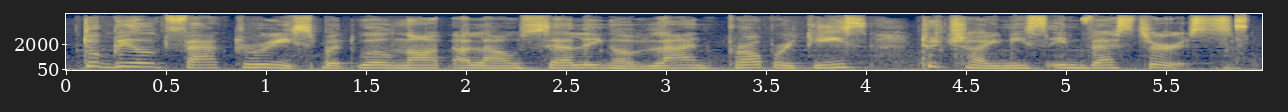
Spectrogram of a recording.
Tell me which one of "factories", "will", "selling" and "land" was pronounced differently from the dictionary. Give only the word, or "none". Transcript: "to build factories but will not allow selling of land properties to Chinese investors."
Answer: factories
